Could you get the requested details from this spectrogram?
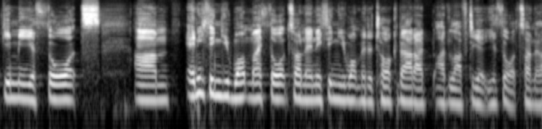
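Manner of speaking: ordinary delivery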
